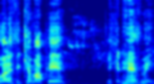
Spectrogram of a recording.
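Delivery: really bad, clumsy, sloppy put-on English accent. Retelling a night out, the speaker quotes Biddy in a really bad English accent. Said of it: "she goes in a really bad sort of English".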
